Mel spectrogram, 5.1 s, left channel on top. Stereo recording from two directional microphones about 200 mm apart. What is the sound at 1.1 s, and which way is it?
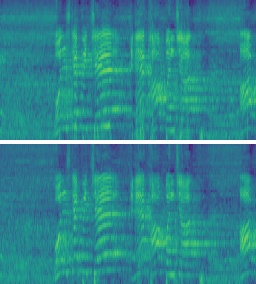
A man's voice, 45° right (ahead or behind).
